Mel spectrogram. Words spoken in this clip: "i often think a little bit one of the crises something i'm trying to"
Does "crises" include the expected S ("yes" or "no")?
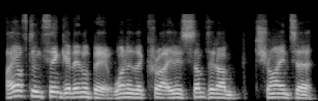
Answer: no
